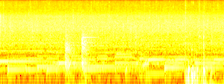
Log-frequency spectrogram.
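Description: Baby spinach goes into a hot pan of squash, onion and garlic, bringing a steady close sizzle of frying with a couple of brief stirring scrapes and rustles.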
